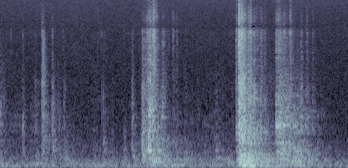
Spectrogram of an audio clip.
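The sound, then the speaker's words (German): The hood of a broken-down Studebaker car, which stopped moving when a gear was shifted, is opened: a few light clicks and rattles, then two solid metallic thunks, the second louder, each trailing off briefly. “Wollen Sie mal die Haube aufmachen?”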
